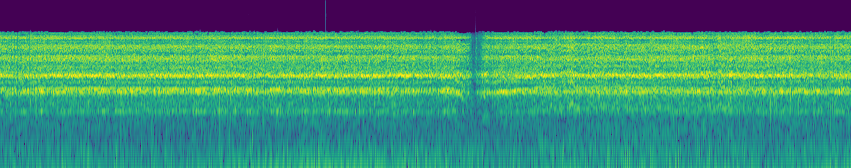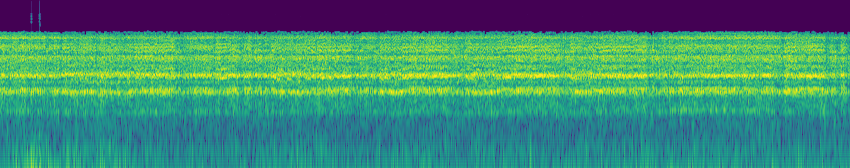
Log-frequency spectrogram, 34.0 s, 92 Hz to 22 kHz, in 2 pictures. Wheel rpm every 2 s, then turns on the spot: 160, 160, 160, 160, 130, 150, 160, 160, 160, 160, 160, 160, 160, 160, 160, 160, 160.
none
